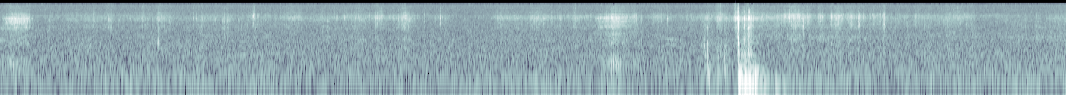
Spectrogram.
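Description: Scattered rustling of dry leaves and grass as a coachwhip snake is pulled through the litter by its tail and lifted, with a single loud thump about seven seconds in.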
